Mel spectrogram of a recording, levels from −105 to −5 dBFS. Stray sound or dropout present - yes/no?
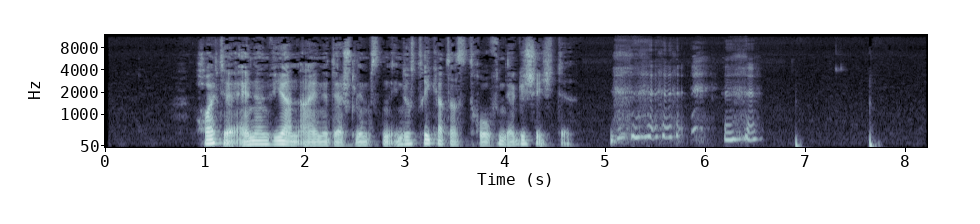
yes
